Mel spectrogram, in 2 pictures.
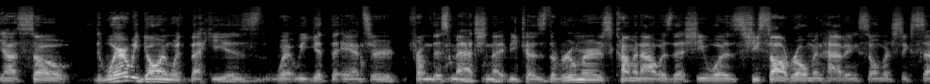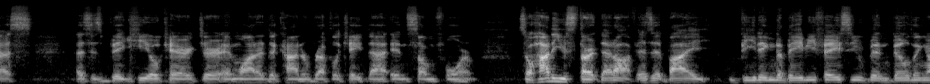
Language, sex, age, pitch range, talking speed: English, male, 20-39, 90-110 Hz, 215 wpm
